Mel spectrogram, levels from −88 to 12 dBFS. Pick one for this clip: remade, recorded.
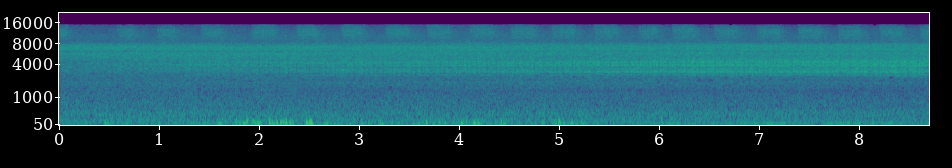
remade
